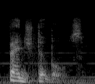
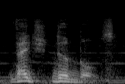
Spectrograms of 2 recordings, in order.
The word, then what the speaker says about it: vegetables: but we know that when we pronounce the word we squash the middle bit together so that when we say it the word only has three syllables vegetables vegetables I can think of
